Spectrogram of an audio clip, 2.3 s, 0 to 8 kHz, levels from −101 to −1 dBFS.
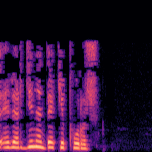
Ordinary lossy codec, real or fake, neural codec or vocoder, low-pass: MP3, 24 kbps; real; none; 7.2 kHz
